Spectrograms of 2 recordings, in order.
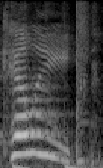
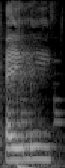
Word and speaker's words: Keleigh: It's Keleigh, right? they are called Kaylee, Kalai, Kelliga. When they try to pronounce every single letter, that's my favorite because that takes talent.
